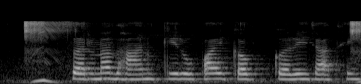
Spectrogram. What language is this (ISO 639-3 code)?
hne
